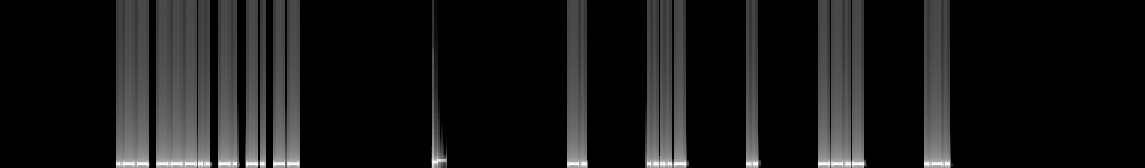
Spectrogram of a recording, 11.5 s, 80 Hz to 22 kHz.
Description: Morse code, heard as a keyed tone, about 34 wpm, spaced as for 18 wpm, 700 Hz. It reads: W8NNM N4IQR
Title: USA Call Signs - 5 Characters - 6x Character Spacing - 35wpm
